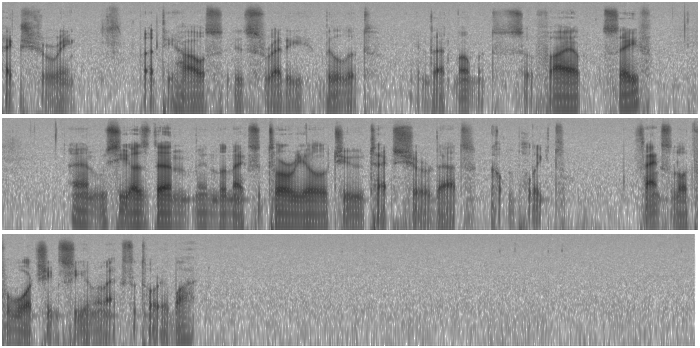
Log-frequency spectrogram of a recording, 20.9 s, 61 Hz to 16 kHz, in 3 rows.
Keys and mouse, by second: 17.5 click, 17.9 middle click.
